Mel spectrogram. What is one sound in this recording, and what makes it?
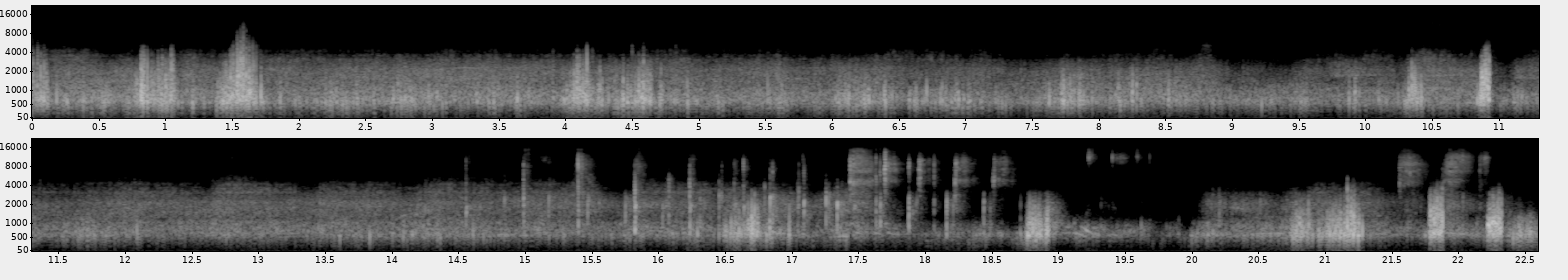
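Inline skate wheels roll and rumble on asphalt.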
